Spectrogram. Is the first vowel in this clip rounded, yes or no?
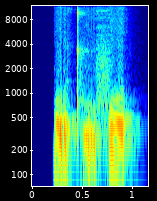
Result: yes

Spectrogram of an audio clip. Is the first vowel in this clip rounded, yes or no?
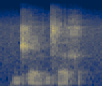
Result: no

